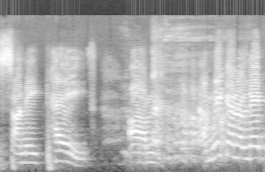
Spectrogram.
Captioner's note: audience laughs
